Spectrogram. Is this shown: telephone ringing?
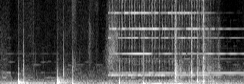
yes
